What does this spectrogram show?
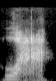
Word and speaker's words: Ruau: Okay, so Ines Ruau, R-A-U, so you pronounce it with the Brazilian way. The R is an H, so it's Hua.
